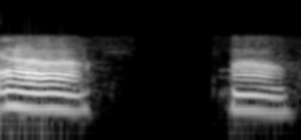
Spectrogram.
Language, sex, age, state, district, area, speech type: Manipuri, female, 60+, Manipur, Kangpokpi, urban, conversation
